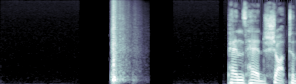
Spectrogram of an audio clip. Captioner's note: thud…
